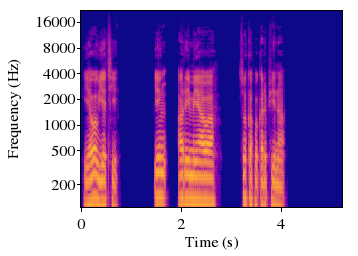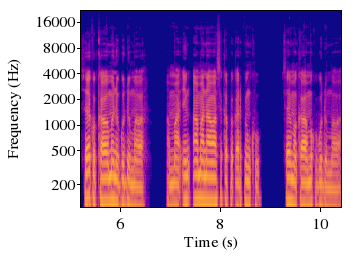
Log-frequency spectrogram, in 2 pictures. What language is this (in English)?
Hausa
